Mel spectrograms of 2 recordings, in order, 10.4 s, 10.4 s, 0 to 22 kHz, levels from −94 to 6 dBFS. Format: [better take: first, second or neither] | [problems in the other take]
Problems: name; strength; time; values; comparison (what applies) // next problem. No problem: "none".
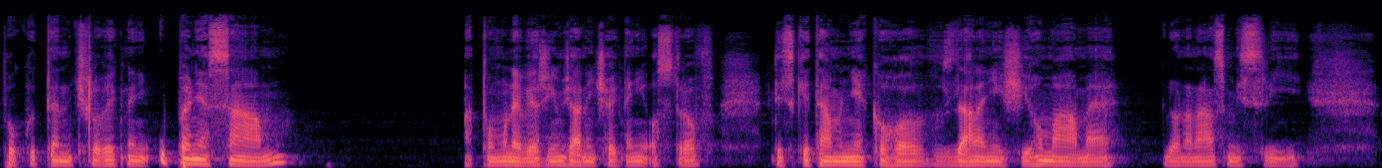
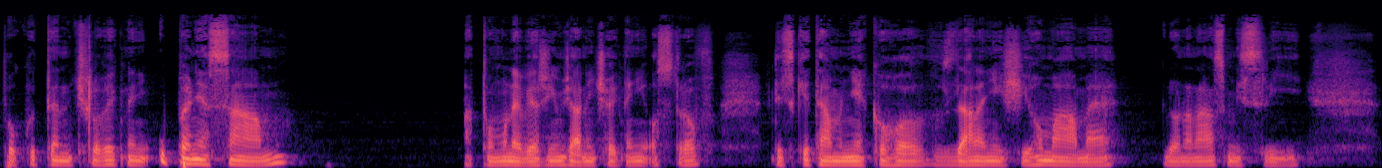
neither | none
